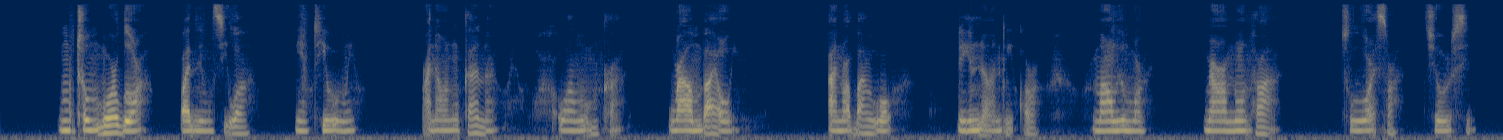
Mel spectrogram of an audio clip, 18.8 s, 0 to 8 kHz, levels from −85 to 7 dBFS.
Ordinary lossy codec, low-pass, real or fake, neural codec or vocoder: MP3, 48 kbps; 7.2 kHz; fake; autoencoder, 22.05 kHz, a latent of 192 numbers a frame, VITS, trained on many speakers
